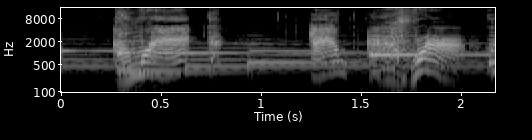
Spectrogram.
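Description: A squawky, quacking Disney cartoon duck voice talking in three short, unintelligible bursts over an orchestral cartoon score of held notes.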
